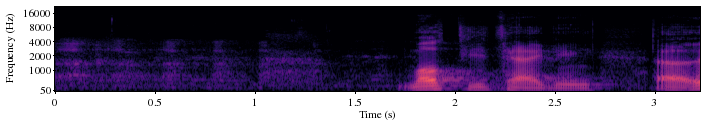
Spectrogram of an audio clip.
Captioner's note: laughter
